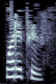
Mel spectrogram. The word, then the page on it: WATERPROOF: wa・ter・proof; wˈɔːṭɚprùːf; American English; wˈɔːtəprùːf; British English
